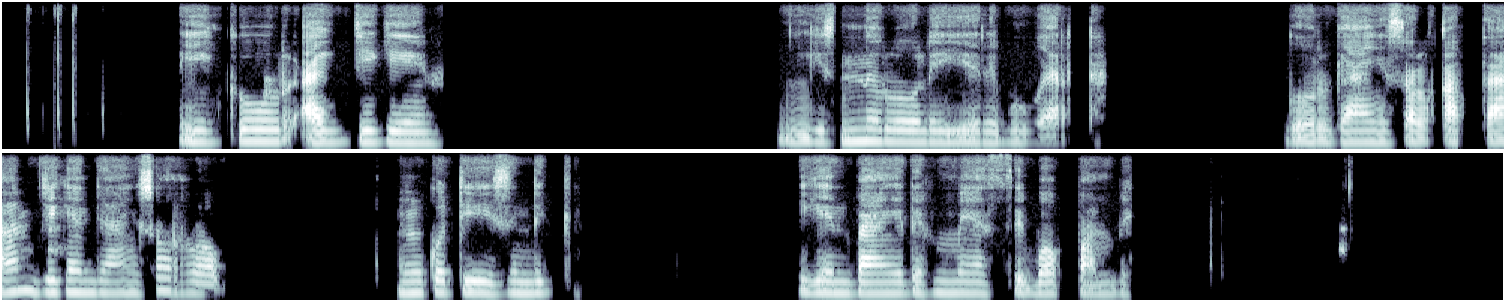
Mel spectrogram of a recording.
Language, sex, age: Wolof, female, 18-24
